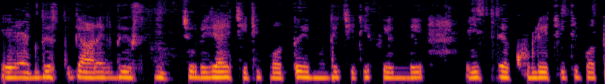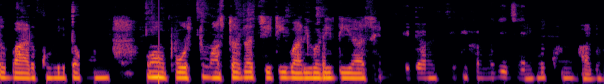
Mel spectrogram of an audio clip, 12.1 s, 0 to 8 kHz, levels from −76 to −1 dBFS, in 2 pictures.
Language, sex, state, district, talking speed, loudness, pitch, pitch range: Bengali, female, West Bengal, Kolkata, 170 wpm, -25 LUFS, 150 Hz, 145-155 Hz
